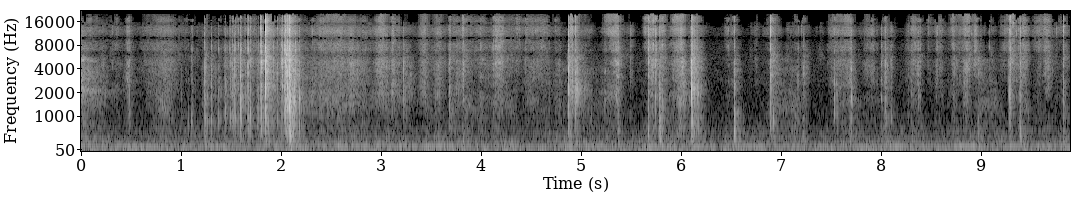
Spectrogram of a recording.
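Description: A deck of Wisdom of the Hidden Realms oracle cards is shuffled close by in quiet surroundings, giving repeated riffling and snapping bursts with soft flicking between them.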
